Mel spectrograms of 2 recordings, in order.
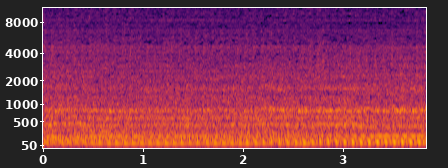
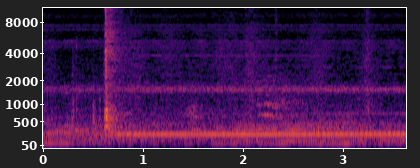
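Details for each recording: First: Yamaha Mio fuel-injected scooter, after fuel pump replacement restored fuel pressure to 300–almost 400 kPa: a steady even putter about four beats a second, no misses or rattles. It starts, idles cleanly and is responsive. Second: Yamaha Mio J fuel-injected scooter dead, ignition on: click then faint steady low hum at fuel pump for about three seconds while pressure gauge doesn't move; weak hum from failed fuel pump.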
